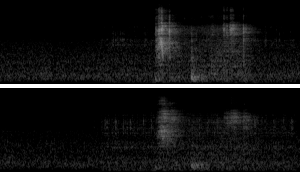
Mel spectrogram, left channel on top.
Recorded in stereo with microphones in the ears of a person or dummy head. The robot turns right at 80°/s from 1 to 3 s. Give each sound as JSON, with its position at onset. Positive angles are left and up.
{"t": 1.6, "sound": "writing", "side_deg": 50, "distance_m": 0.6}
